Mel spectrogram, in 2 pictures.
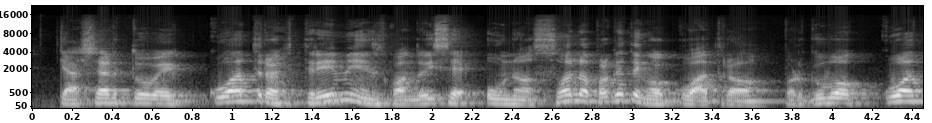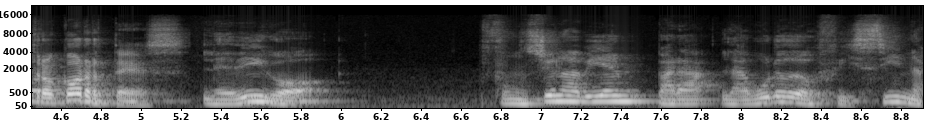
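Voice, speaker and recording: A man with an Argentine accent rattling off a comic storytime rant at high speed. His voice sits at a middling pitch, and his delivery is crude and sarcastic. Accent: Argentine Spanish. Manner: animated, crude, sarcastic ranting. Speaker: streamer telling a story.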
